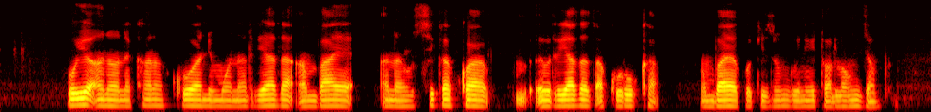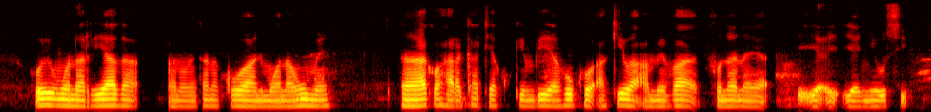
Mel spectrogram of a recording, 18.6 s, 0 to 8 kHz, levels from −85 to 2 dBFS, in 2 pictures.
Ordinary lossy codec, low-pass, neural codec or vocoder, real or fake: Opus, 24 kbps; 7.2 kHz; none; real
